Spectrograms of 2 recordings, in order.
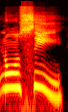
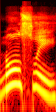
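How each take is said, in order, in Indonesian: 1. Bunyi s itu ringan dan tipis. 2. Bunyi s itu berat dan tebal. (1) "Kalau nusi nanti seperti sin" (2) "harus tetap tebal"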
